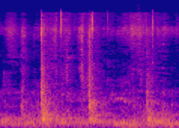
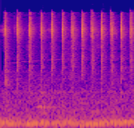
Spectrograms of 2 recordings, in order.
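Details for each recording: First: Tankless water heater igniter after replacing the batteries: quick run of sharp spark clicks, then the burner lights promptly with a soft whoosh. Ignition healthy; weak batteries were the cause of it not lighting. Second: but it just won't light up you can see here that we have battery as well but listen to the spark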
